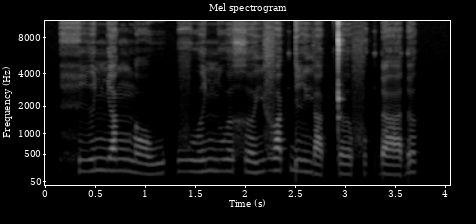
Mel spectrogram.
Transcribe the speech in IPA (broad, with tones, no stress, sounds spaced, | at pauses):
h i˨˩˦ ə̯ ɲ a˧ ŋ n ɔ˨˩˨ w | v u˨˩˦ ə̯ ɲ u˧ ə̯ x ə˨˩˦ j v a˦˥ k̚ ɗ i˧ j a˨˩ k̚ ʈ əː˨˩ f ə˨˩ k̚ ɗ aː˨˩ ɗ ə˦˥ k̚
